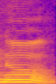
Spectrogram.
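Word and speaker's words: know: फॉक्स कहता है आई नो मैं जानता हूं नो मतलब के एओ डब् नो होता है आप तो क सर के एनड तो हो ही नहीं रहा है कनो होना चाहिए के यहां पे साइलेंट है ए इसे क्या बोलेंगे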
